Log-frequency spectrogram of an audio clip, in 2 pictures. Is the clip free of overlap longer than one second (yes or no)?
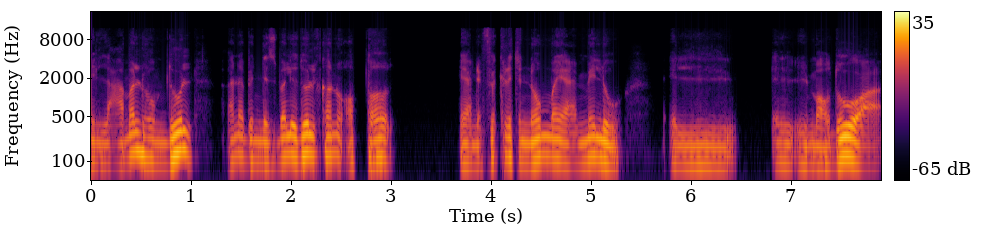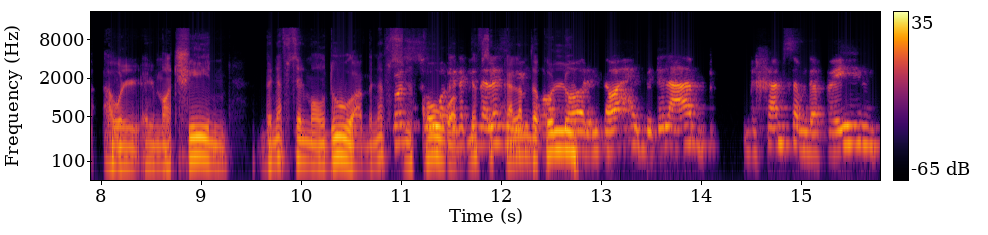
no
